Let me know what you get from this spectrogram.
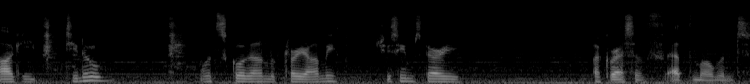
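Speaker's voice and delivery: hushed, discreet, quiet speech under the breath. Voicing a character talking to another character: in a rather low voice. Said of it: "in a rather low voice".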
